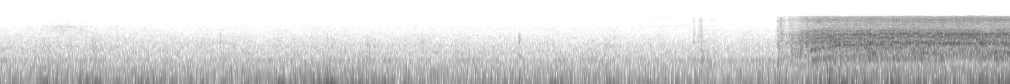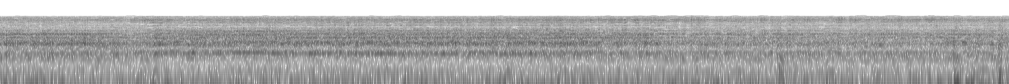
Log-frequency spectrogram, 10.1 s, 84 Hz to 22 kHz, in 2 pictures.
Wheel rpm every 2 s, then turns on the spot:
0, 0, 120, 160, 160.
none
